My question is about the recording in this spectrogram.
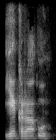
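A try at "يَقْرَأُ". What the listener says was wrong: Attention, on n'entend pas si bien le qaf. Yaqra'u. Yaqra'u.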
